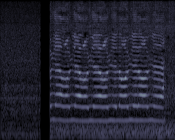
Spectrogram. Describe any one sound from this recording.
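A cat gives a long, steady yowl.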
